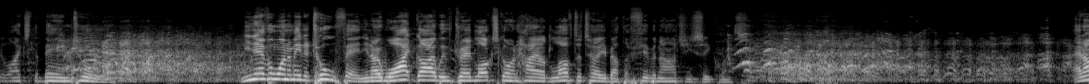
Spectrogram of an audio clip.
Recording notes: My live show. Recorded at Comedy Republic.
